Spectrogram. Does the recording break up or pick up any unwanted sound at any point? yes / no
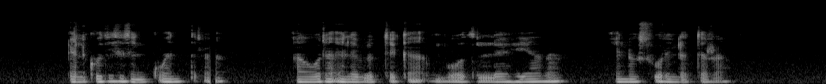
yes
